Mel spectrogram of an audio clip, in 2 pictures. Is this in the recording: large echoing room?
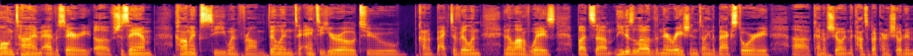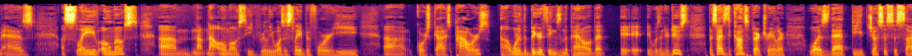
no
